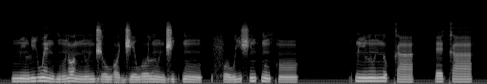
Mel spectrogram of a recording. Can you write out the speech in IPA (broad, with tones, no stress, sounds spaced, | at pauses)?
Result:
m ĩ˧ l i˦ w ɛ̃˦˨ ɡ͡b ũ˨˦ ɾ ɔ˦˨ n ũ˨˦ d͡ʒ o˧ w ɔ˨ d͡ʒ e˧ w o˦ l ũ˧ d͡ʒ i˦ k͡p ũ˦˨ | f o˨ w i˧ ʃ ĩ˦ k͡p ũ˦˨ k ɔ̃˧ | k͡p ĩ˦ l ũ˦ n o˦ k a˧ | ɛ˧ k a˧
